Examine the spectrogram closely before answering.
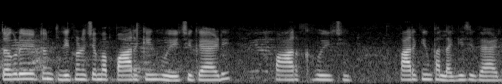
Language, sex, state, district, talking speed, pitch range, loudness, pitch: Garhwali, female, Uttarakhand, Tehri Garhwal, 215 wpm, 210-235 Hz, -17 LUFS, 215 Hz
